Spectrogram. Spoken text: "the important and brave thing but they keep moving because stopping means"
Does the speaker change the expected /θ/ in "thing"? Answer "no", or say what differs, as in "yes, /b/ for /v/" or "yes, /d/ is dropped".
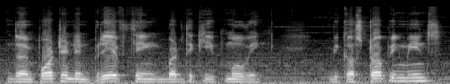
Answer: yes, /t/ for /θ/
